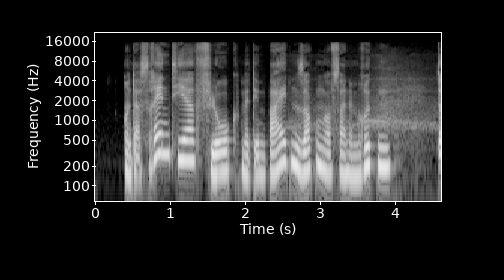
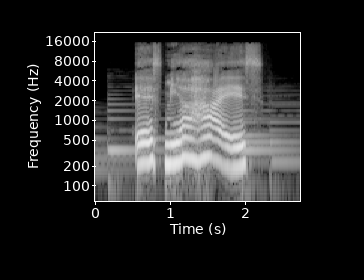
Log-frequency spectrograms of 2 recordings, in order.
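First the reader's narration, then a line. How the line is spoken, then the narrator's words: Groggy panting from heat. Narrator (German): keuchte, der von der aufsteigenden Hitze aufwachte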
